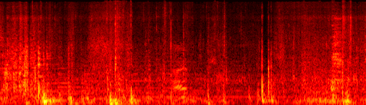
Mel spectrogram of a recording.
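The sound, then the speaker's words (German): A fishing net hanging from a red buoy at the river's edge is hauled aboard a small boat on the Havel by men working together, fishing for mitten crabs and eels, with watery splashes and knocks in irregular bursts over a steady outdoor wash of water and wind. “Schröders Gehilfe greift nach der Boje, an deren Unterseite ein Netz hängt. Mit vereinten Kräften ziehen es die Männer ins Boot.”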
